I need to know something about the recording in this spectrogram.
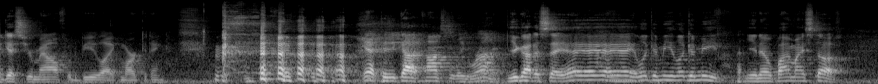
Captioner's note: laughter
